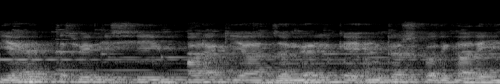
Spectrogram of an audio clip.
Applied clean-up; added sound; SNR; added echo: none; Wind chime; 17 dB; reverberation time 1.2 s.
